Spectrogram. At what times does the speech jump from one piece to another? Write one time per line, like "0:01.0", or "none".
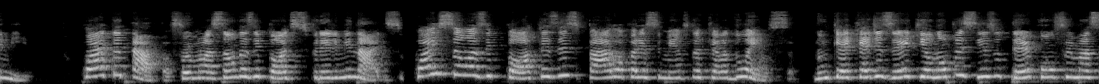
0:04.0
0:08.0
